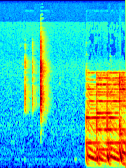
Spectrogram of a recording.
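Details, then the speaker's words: Mini wireless speaker that failed after being dropped, powered on after being opened and repaired: a few soft button clicks, then clear, full piano music with no crackle or dropouts; it now plays properly. "See, now it's working."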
